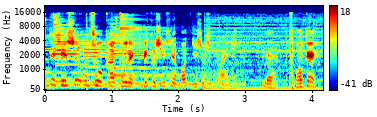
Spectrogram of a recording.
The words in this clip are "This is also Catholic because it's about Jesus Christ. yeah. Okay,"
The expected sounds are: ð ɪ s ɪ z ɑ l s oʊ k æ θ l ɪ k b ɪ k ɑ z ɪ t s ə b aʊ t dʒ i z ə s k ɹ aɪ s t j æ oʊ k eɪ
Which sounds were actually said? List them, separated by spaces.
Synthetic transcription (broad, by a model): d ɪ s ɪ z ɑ n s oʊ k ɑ t l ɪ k b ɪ k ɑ s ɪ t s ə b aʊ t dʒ i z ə s k ɹ aɪ s t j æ oʊ k eɪ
